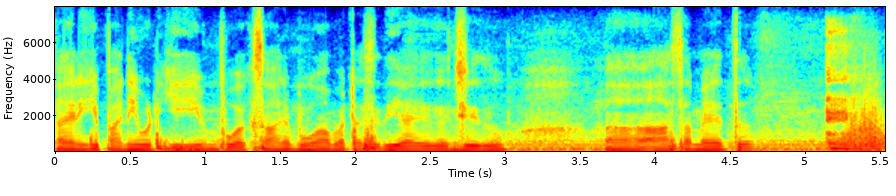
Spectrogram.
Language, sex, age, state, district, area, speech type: Malayalam, male, 18-30, Kerala, Palakkad, rural, spontaneous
